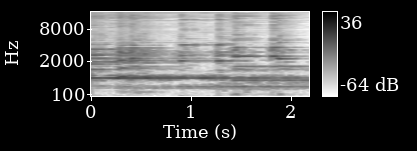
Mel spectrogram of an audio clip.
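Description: Bell-like chimes: several notes struck about half a second apart, each ringing on over the others and slowly fading.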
